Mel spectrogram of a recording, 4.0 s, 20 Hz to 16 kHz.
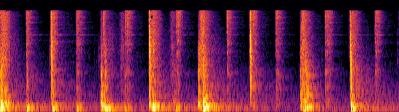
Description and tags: Clippity Clod Drum Loop
4/4 drum loop, not quantized. Played on found objects and drum set.
drum-loop, drums, garbage, percussion-loop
